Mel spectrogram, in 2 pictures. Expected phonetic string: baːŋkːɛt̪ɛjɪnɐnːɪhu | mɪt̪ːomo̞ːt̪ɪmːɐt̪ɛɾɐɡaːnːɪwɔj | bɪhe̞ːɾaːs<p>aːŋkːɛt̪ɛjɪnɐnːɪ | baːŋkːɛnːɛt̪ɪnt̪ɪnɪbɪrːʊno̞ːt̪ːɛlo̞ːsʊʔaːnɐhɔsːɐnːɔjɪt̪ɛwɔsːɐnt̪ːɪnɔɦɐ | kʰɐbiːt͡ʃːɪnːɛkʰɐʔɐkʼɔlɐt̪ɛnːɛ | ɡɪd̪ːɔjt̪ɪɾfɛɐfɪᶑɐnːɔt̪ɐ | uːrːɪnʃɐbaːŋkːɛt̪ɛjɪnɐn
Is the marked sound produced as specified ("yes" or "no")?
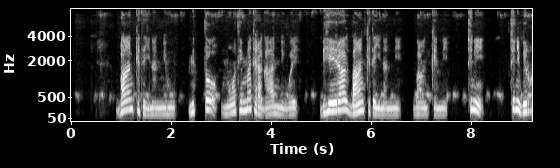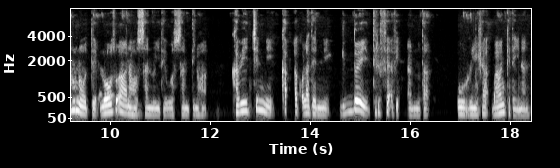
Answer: no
